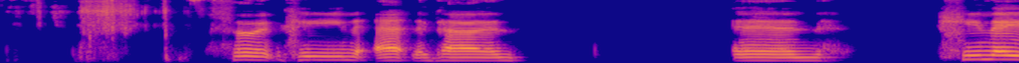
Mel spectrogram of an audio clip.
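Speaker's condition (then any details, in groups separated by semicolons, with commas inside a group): Moebius syndrome; severe nerve damage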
